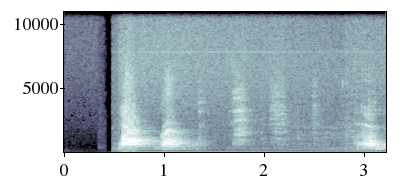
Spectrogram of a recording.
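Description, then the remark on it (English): A dog barks: two loud, sharp barks in quick succession, a few softer yips trailing off, then one more strong bark after a short pause. “When I first called upon Tanya at her home, she had a dog, and I was worried.”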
